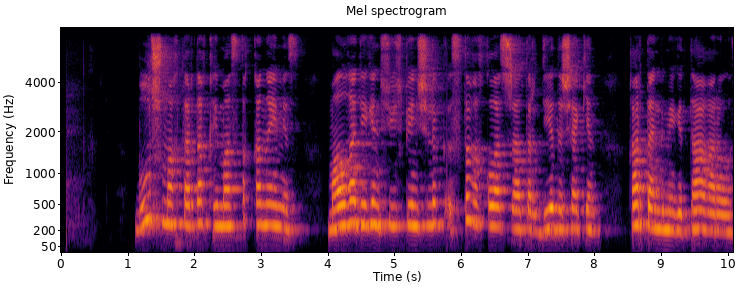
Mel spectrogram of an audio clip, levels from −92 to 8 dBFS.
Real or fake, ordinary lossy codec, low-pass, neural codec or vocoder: real; none; 7.2 kHz; none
